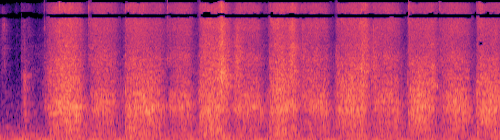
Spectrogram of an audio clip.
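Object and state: Woven fabric rug being scrubbed.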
